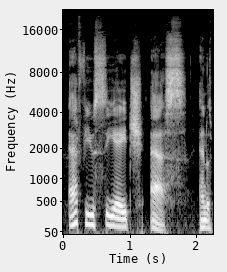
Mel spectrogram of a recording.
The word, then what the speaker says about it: Fuchs: No, it's f u c h s. I think it's pronounced Fuchs wheels.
